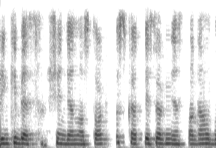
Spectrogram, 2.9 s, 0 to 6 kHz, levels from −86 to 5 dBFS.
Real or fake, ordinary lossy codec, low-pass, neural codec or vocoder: real; Opus, 64 kbps; 5.4 kHz; none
